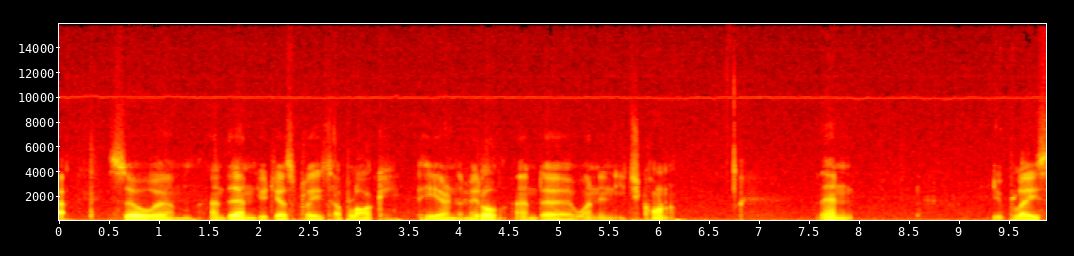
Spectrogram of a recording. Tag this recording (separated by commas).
Speech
